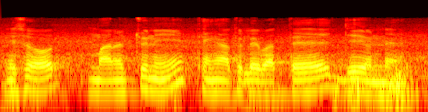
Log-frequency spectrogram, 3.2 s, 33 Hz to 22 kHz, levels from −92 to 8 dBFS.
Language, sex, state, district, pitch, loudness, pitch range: Chakma, male, Tripura, Unakoti, 110 Hz, -16 LUFS, 105-115 Hz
